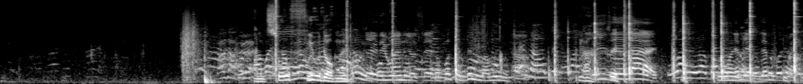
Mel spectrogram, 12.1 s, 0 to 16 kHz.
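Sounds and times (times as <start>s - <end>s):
people talking: 3.0s - 12.0s
blade chopping coconuts: 4.0s - 7.6s, 8.2s - 12.0s.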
